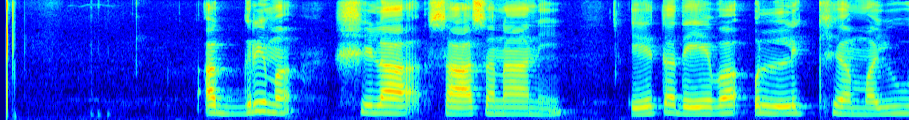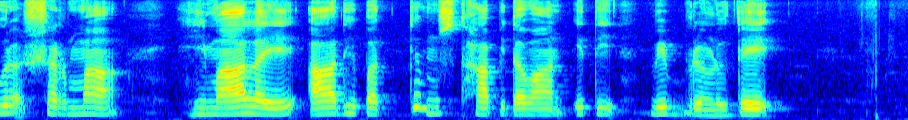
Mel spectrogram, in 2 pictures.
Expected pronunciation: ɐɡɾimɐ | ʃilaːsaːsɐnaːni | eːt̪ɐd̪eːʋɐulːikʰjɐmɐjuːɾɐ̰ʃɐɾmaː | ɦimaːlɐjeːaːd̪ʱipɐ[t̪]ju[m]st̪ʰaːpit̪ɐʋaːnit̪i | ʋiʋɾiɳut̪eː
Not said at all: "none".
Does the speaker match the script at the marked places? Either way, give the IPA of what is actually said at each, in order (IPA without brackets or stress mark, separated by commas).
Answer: t̪, m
